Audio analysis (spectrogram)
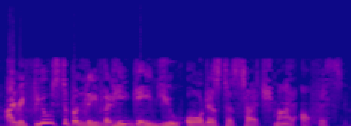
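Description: Cold, bitter storybook schoolmaster played by a man: dangerous, clenched and hissing, higher-pitched, cleanly recorded. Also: animated, measured pace, breathy edge, no room sound, full character voice. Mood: clenched anger. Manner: hissing, soft, clenched, disdainful. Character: cold, bitter, dangerous male potions master.

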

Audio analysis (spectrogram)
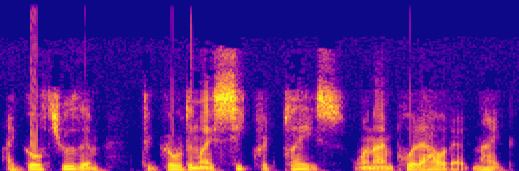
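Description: An earnest, timid little servant girl from a storybook, acted out by a man, pitched up from his deep natural voice. The phrasing is simple and childlike, with a husky edge and a dry sound. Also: expressive, moderate pace, no echo, muffled recording. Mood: earnest, confiding.

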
